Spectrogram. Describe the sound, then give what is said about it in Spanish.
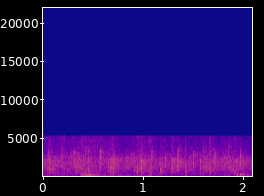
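Faint, steady clapping from a small audience welcomes a baritone player being introduced at a school band concert, a continuous even patter. “Víctor, un aplauso para él.”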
